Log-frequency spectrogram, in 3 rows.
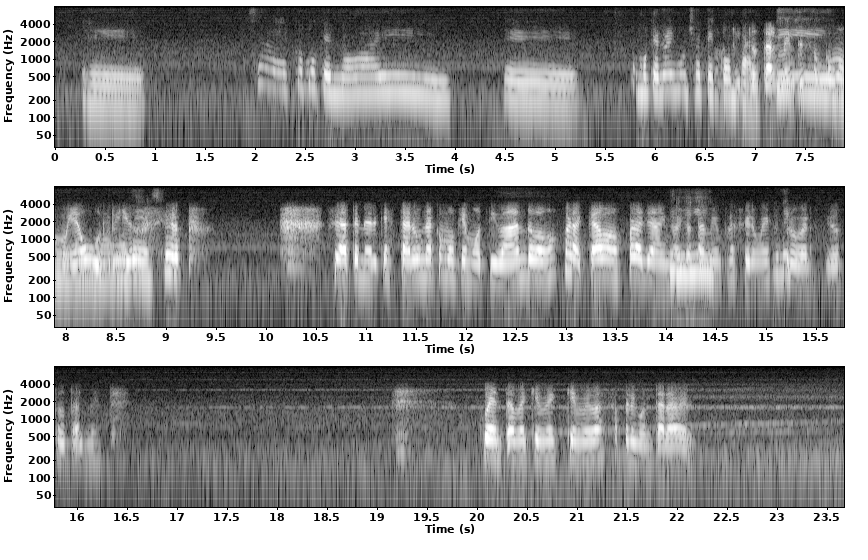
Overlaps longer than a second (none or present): present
